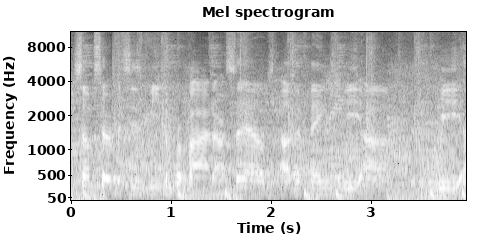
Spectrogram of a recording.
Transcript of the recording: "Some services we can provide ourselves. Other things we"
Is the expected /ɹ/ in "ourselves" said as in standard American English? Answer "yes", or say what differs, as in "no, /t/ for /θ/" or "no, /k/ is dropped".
yes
